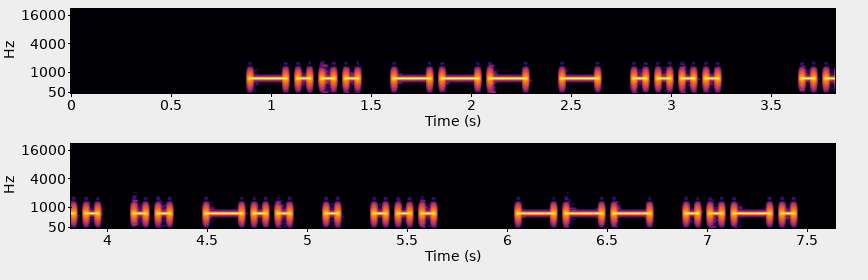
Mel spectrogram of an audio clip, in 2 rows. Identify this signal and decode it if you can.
Morse code, heard as a keyed tone, about 20 wpm, 700 Hz. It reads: BOTH SIDES OF
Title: Speed-Racing - Sets of 4 Words 20wpm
